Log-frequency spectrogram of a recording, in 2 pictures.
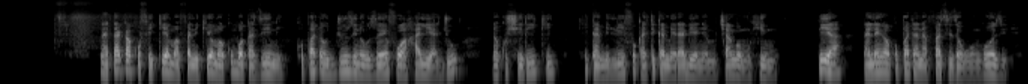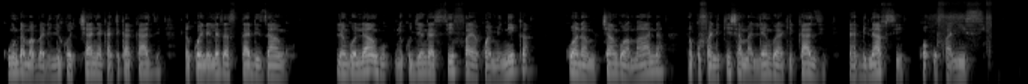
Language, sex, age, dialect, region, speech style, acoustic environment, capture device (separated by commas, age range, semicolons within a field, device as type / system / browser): Swahili, male, 25-34, Kenya - Mombasa, Kenya, focused, silence, mobile / Linux / Chrome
